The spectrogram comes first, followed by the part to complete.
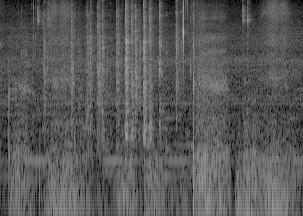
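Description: Faint computer keyboard typing: a run of irregular, quiet key clicks.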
